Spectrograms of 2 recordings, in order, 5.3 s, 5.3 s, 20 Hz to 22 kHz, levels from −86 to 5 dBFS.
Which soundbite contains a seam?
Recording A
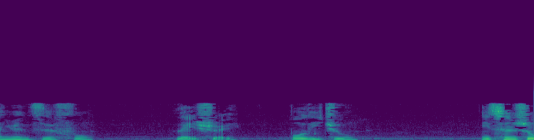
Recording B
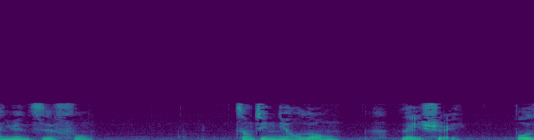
A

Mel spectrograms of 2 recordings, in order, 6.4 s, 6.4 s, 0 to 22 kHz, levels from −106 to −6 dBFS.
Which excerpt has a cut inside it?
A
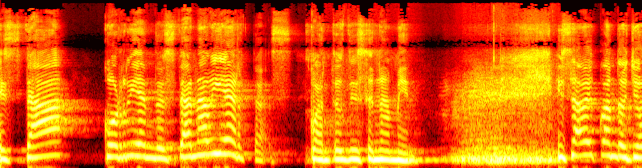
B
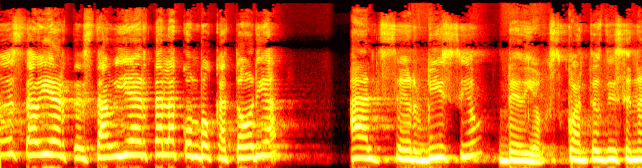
A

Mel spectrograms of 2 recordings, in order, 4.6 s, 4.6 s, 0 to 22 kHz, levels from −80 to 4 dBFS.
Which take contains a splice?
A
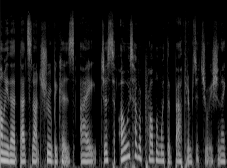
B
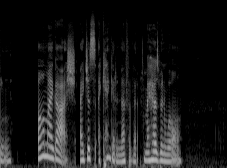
B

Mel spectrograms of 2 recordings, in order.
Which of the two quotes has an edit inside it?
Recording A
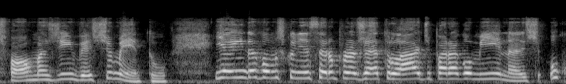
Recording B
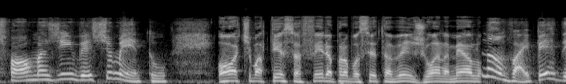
B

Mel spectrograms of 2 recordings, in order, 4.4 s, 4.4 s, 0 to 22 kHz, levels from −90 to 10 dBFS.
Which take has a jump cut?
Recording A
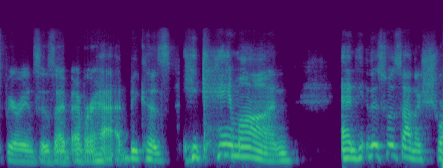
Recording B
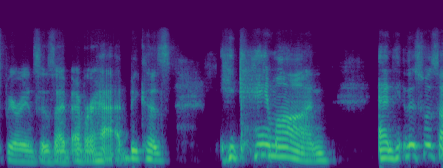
A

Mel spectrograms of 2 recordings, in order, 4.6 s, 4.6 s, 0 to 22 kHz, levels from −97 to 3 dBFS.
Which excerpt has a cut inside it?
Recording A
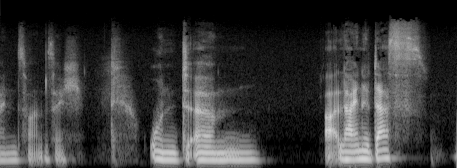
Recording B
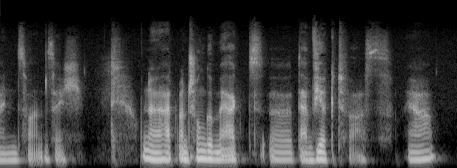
B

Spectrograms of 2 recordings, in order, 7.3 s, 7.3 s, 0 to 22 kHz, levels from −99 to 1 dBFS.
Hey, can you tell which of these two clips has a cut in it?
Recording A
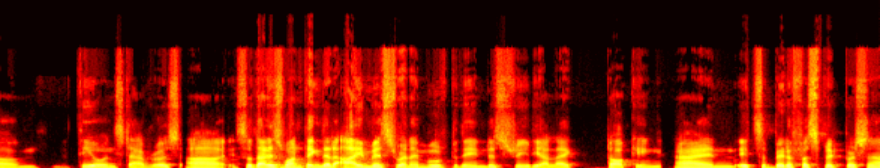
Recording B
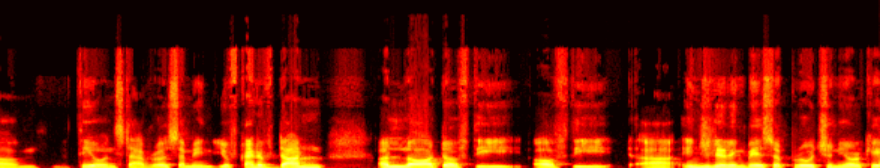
A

